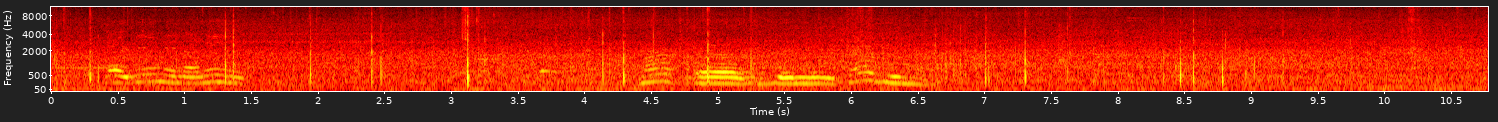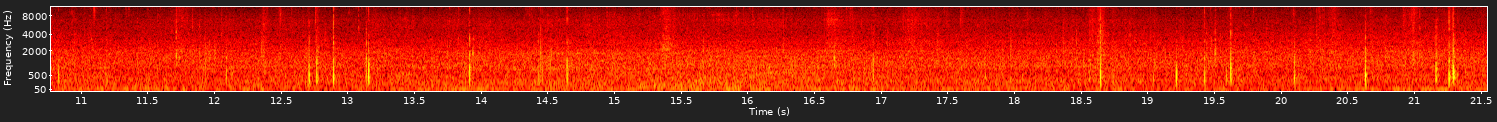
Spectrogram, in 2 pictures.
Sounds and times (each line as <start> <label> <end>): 0.0 raindrops falling from the trees on the umbrella 21.5
0.0 traffic in the rain 21.5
